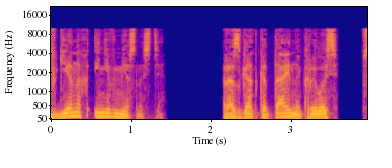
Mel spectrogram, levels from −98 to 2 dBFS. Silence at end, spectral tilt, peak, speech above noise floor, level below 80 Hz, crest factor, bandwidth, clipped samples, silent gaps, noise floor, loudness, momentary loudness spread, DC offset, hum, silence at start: 0 s; -5 dB/octave; -2 dBFS; over 77 dB; -38 dBFS; 12 dB; 10 kHz; under 0.1%; 1.45-2.14 s, 3.60-3.89 s; under -90 dBFS; -14 LUFS; 9 LU; under 0.1%; none; 0 s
